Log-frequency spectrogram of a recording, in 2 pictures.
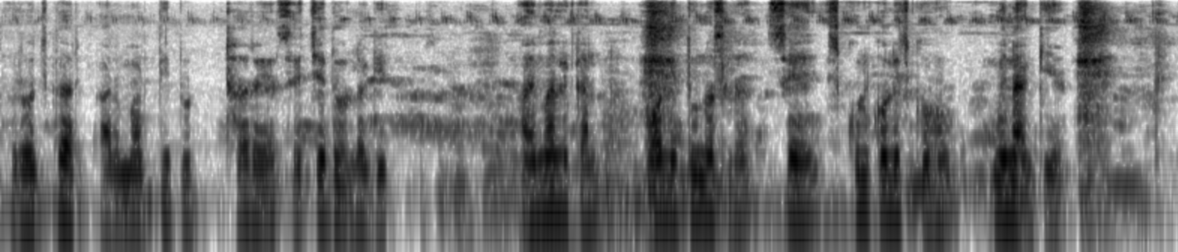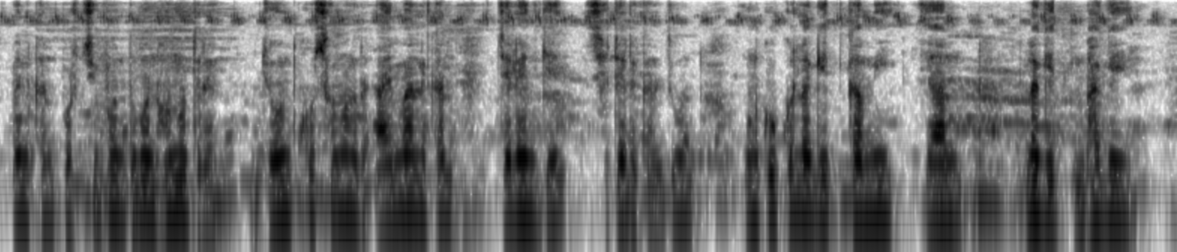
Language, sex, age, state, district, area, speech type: Santali, male, 18-30, West Bengal, Paschim Bardhaman, rural, spontaneous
